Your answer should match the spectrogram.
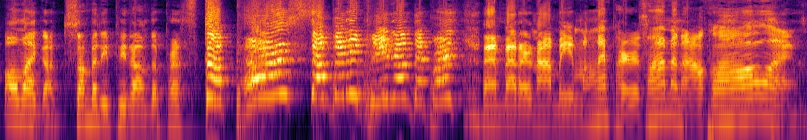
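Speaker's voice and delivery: high, loud overlapping-style shrieks of panic; imitated screams. Mimicking six women reacting to an accident, screaming. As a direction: shriek it like a whole group in hysterics. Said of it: "there's, like, six screams".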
